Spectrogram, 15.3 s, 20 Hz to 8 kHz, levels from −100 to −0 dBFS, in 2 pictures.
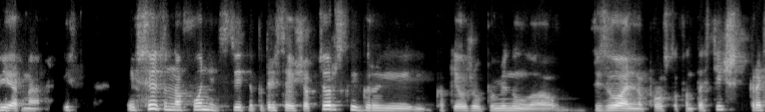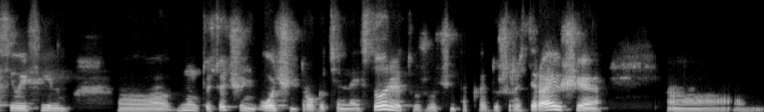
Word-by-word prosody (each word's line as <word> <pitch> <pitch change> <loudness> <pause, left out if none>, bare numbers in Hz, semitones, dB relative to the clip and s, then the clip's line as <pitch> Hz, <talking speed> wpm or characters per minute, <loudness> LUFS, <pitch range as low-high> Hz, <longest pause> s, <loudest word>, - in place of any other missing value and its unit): верно. 155 -6 +2 0.2
И 200 - -3
в 200 - -23 0.5
и - - -1
всё 285 - +5
это 255 -4 0
на 200 -2 +4
фоне 220 +1 +2
действительно 195 -3 -3
потрясающей 165 -3 0
актёрской 255 +5 +4
игры, 170 -3 -1
и, 150 -2 -3
как 160 - -15
я 145 - +2
уже 150 +1 -1
упомянула, 150 -2 -2 0.3
визуально 160 -2 +6
просто - - -6
фантастически 260 -3 -5
красивый 175 -2 -1
фильм, 155 -4 -7 0.5
а, 160 - -11 0.5
ну, 185 0 -7
то 155 - -10
есть 140 - -9
очень 165 -8 -4
очень 170 - 0
трогательная 205 - -6
история, 235 -2 +4
тоже 145 - -15
очень 255 - -11
такая 140 - -13
душераздирающая. 160 +3 +2 0.7
Эм, 140 - -10
165 Hz, 135 wpm, -24 LUFS, 150-210 Hz, 0.7 s, визуально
